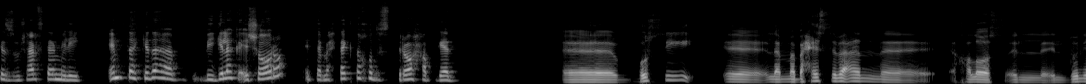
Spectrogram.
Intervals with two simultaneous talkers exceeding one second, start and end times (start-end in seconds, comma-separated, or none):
none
